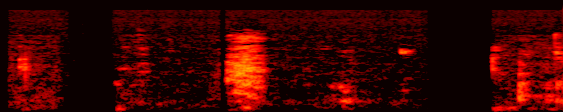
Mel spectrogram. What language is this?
Uzbek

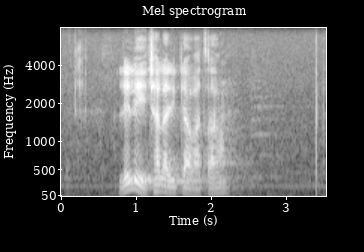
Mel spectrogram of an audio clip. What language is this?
Southern Sotho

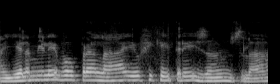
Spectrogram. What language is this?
Portuguese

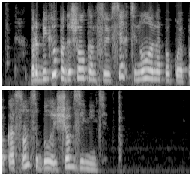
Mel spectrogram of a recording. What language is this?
Russian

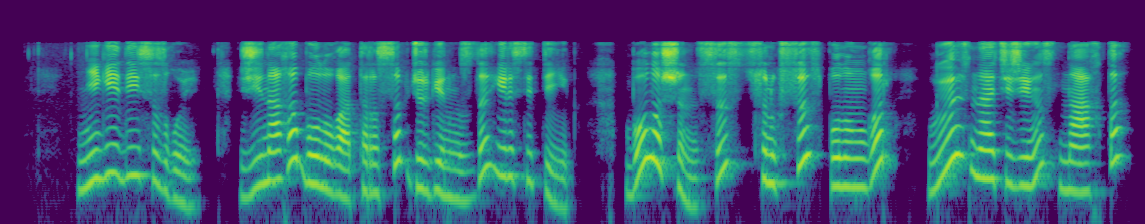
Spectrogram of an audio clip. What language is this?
Kazakh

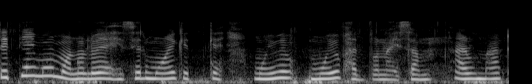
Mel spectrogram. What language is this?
Assamese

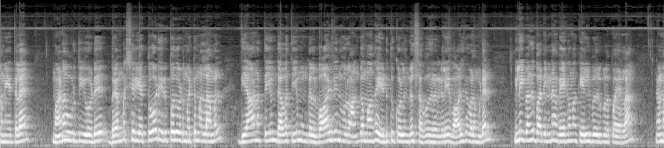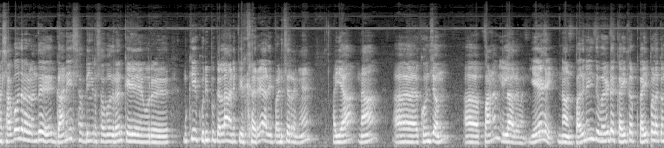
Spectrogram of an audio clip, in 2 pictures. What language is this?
Tamil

